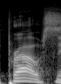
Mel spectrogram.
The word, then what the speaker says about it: Prowse: David Prowse. – You were right. Oh, nailed it. You were right. It's Prowse. Nailed it. David Prowse.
